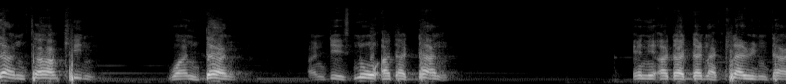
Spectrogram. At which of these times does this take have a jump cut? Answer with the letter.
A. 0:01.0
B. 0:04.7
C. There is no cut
C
